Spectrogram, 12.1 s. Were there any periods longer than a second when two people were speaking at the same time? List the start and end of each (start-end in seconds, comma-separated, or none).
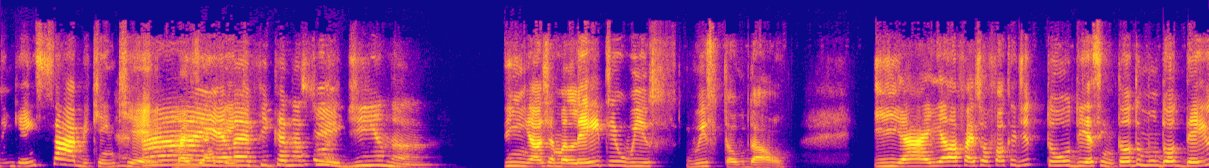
1.4-3.7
